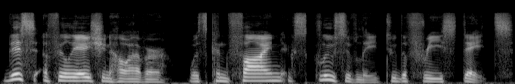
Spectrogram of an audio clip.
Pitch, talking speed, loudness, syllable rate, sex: 145 Hz, 115 wpm, -20 LUFS, 4.6 syllables/s, male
